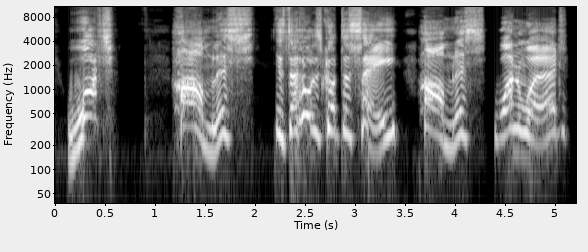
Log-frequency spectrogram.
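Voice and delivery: Arthur shrieks in outrage; outraged disbelief. A narrator's reading.

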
